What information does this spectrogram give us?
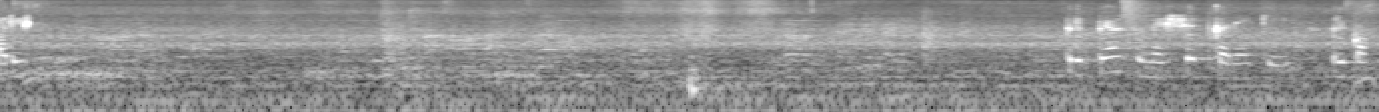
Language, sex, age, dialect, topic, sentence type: Magahi, male, 25-30, Central/Standard, agriculture, statement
